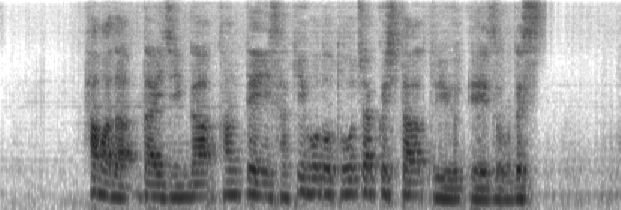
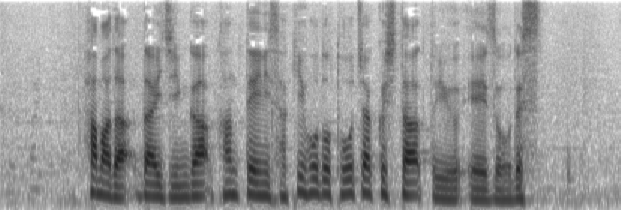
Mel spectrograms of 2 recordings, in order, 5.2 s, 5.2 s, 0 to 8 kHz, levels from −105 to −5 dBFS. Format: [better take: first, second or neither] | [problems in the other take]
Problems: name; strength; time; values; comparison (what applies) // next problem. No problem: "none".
second | noise reduction (neural separator model SepFormer DNS4)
